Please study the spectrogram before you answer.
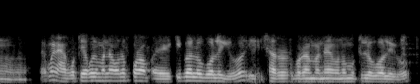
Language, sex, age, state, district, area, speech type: Assamese, male, 18-30, Assam, Goalpara, urban, conversation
